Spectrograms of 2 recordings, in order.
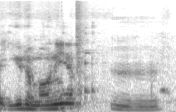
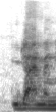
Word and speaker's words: eudaimonia: of the word happiness the Greek word is eudaimonia like you demand a eudaimonia you diamond yeah as another pronunciation of it and it doesn't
